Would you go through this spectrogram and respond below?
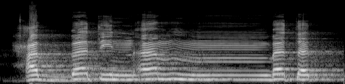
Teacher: ہا کو حلق سے نکال کر کے پڑھیں گے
